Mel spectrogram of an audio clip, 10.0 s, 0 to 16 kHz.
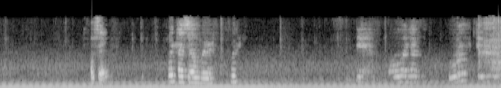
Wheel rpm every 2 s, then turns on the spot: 0, 0, 0, 0, 0.
none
